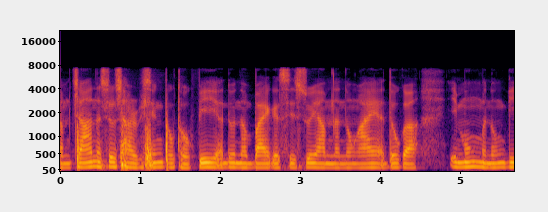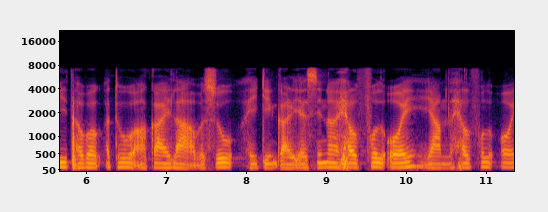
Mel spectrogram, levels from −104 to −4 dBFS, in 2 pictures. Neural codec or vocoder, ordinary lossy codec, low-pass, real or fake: none; none; 7.2 kHz; real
